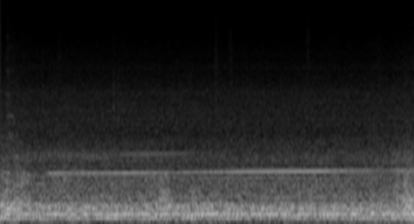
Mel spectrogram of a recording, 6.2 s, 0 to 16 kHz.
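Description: Shinkansen N700S train heard from inside a passenger car while running: a steady low rumble, with a thin steady whine coming in about a second in.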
